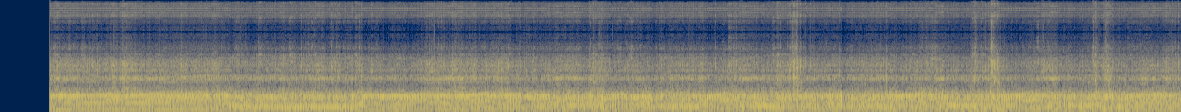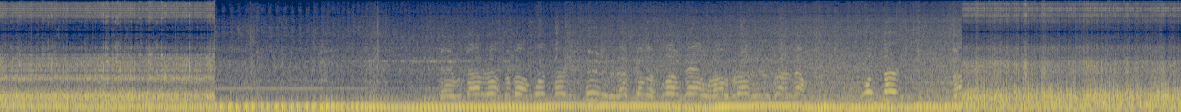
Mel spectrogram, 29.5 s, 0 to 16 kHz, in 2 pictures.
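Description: Polaris RZR XP 1000's twin-cylinder engine and CVT driveline running hard in high gear, its pitch rising and falling with the throttle, under heavy wind and trail noise. About two-thirds of the way through, the sound turns abruptly duller as the hiss drops out, leaving a low drone with a wavering pitch.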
